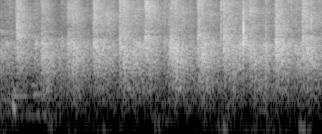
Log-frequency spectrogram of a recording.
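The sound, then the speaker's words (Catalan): Steady applause from a group at a Sitges town council plenary session during the swearing-in of a new councillor, a dense crackle of many hands clapping at an even, moderate loudness for the whole stretch, with no voices standing out. “No puc aplaudir.”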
